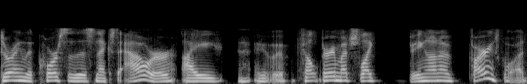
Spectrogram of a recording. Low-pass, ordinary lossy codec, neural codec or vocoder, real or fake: 5.4 kHz; MP3, 32 kbps; none; real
